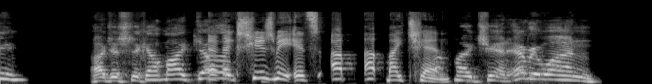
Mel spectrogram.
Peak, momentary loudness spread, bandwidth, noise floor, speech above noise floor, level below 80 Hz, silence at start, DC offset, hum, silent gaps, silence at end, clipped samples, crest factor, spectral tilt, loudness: -2 dBFS; 7 LU; 13 kHz; -85 dBFS; 68 dB; -62 dBFS; 0 s; under 0.1%; none; none; 0.55 s; under 0.1%; 16 dB; -3 dB/octave; -17 LUFS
